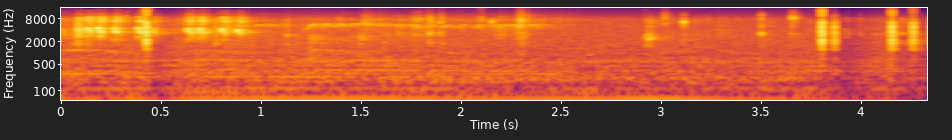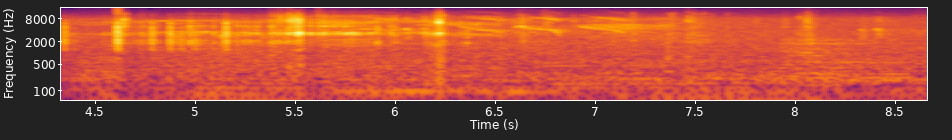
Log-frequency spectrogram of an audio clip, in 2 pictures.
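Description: Small songbirds calling in a tree: quick high chirps and short downward-sliding notes, with a few sharp clicks and a low rumble that stops about four seconds in.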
